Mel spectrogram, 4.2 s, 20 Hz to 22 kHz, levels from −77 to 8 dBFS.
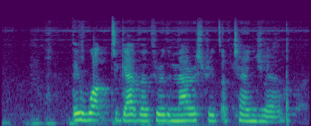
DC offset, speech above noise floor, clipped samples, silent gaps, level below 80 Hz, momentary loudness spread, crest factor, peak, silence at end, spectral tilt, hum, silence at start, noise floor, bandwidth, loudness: under 0.1%; 22 dB; under 0.1%; none; -48 dBFS; 16 LU; 16 dB; -2 dBFS; 0.3 s; -5.5 dB/octave; none; 0.05 s; -39 dBFS; 12 kHz; -17 LUFS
